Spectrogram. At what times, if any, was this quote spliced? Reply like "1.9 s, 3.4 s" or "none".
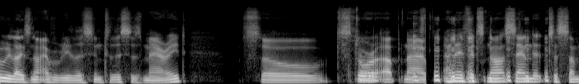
2.3 s, 4.3 s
